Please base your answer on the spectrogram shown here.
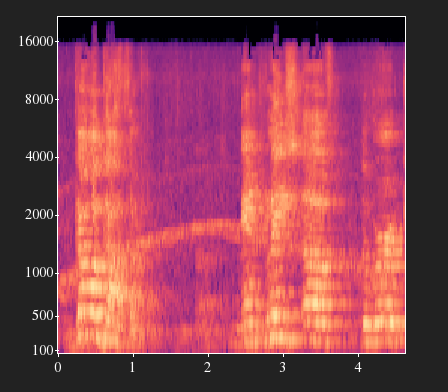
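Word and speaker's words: Golgotha: Well, in another passage, it says Goltha.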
